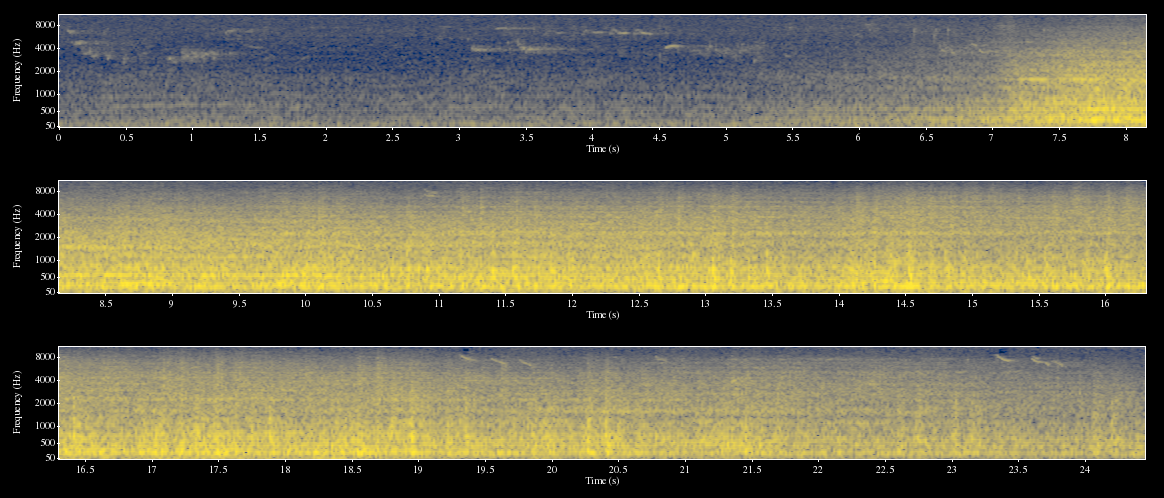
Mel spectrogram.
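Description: A locomotive-hauled passenger train crossing a stone-arched viaduct: its rumble swells in about six seconds in, stays loud and steady, then eases a little near the end.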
